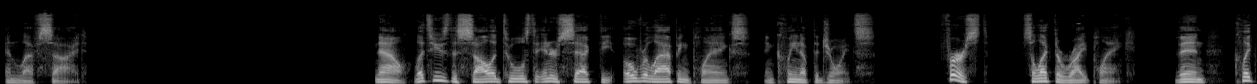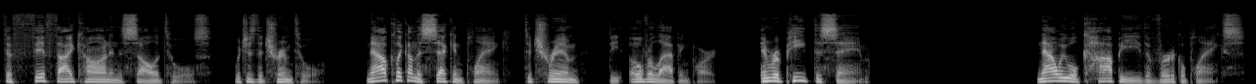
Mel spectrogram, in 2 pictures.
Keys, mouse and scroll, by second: 0.0-0.2 typing, 0.0 middle click, 0.3 scroll down 1, 0.6-1.6 scroll up 1, 1.6 double click, 1.7 scroll down 1, 1.8 space, 2.0 Escape, 2.4 scroll down 1, 3.7 right click, 10.1 middle click, 12.9 middle click, 13.4 space, 16.0 space, 16.6 scroll down 1, 17.0 middle click, 21.5 middle click, 23.7-24.2 scroll up 1.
